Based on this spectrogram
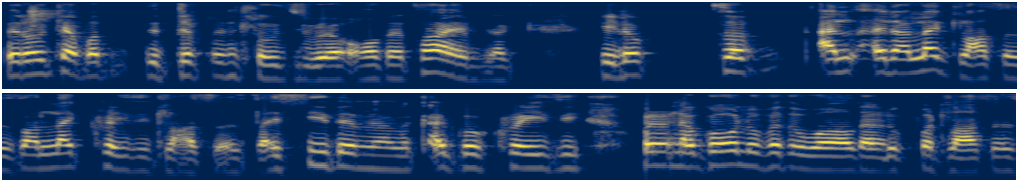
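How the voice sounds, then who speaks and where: Her speech races along at a very fast clip, and her pitch rises and falls in an ordinary way. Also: medium pitch for a woman. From South Africa. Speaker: nation branding representative. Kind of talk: interview. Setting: in person, Beijing.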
